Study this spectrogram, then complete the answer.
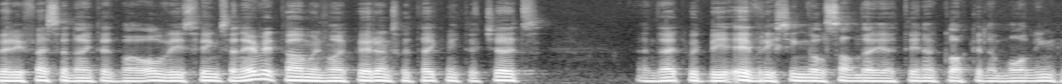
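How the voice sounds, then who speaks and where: A man with a South African accent speaks at a fairly quick pace, his very deep, low voice dark, mellow and somewhat breathy. His intonation is fairly even on a very clean recording with a silent background. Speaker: former police officer. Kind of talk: interview testimony. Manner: halting.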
